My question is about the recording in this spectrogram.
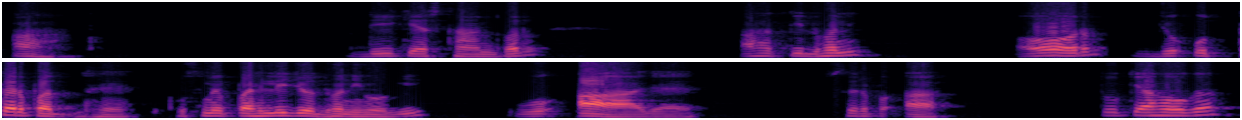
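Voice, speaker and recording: A man giving a grammar lesson at an unhurried, deliberate pace. He works through each rule methodically, asks questions and then answers them, and stretches out example words to demonstrate their pronunciation. His voice sits at an ordinary middle pitch. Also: expressive, a little mellow. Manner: slow, explains step by step and asks himself questions. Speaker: Hindi grammar teacher. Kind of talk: recorded video lesson.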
